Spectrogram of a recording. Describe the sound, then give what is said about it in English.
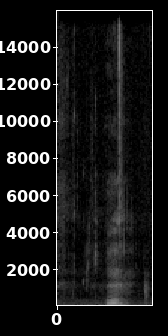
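A single short sip of coffee from a cup, a quick wet slurp lasting a fraction of a second against quiet background, with no talking. “Excuse me, coffee sip.”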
